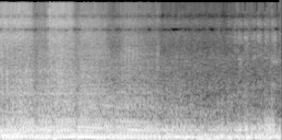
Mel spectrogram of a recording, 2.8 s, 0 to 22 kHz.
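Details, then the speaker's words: Truck with a 454 V8 (owner says TPI, then TBI), two fuel tanks. Deep rumble swells with each throttle blip, pulling strongly with no stumble here. Owner notes an occasional popping misfire elsewhere and suspects it needs a distributor. "heaps of freaking power. It'll burn all four tires off the back of it if you just floor it, which I never do."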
